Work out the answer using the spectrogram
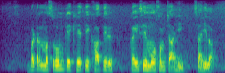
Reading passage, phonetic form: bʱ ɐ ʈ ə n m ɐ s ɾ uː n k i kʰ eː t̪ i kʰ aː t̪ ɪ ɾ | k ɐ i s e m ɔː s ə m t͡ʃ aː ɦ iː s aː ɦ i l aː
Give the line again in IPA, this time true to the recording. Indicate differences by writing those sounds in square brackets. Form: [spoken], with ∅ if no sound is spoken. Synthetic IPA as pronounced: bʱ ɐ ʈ ə n m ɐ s ɾ uː [m] k [e] kʰ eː t̪ i kʰ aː t̪ ɪ ɾ | k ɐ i s e m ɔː s ə m t͡ʃ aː ɦ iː s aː ɦ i l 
